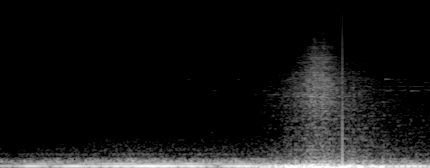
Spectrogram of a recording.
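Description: Cinematic intro sound design: a low rumble that grows louder, with a whoosh swelling up about two and a half seconds in and a sharp hit just after three seconds.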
